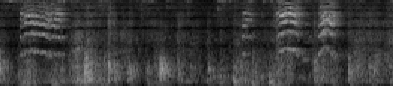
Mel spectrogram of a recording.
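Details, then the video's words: A lurcher barking excitedly indoors: several short, high, squeaky yelping barks with harmonic stacks, bursts near the start and again around the third second, between lower rough vocal sounds. "Barking mad lurcher"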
